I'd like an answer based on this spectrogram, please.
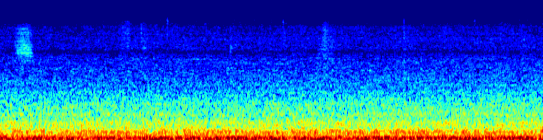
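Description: A passenger van driving along a highway, heard from inside the cabin: a steady low rumble of engine and road noise.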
